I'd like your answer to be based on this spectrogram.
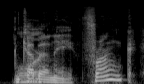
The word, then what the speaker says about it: Cabernet Franc: Cabernet Franc, Cabernet Franc, but the T at the end of Cabernet is still silent, Cabernet Franc. But for the typical French pronunciation, you do not want to pronounce the C at the end of Franc because it is silent in French, as many letters, last letters of words are just like the T of Cabernet.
